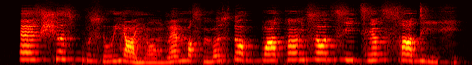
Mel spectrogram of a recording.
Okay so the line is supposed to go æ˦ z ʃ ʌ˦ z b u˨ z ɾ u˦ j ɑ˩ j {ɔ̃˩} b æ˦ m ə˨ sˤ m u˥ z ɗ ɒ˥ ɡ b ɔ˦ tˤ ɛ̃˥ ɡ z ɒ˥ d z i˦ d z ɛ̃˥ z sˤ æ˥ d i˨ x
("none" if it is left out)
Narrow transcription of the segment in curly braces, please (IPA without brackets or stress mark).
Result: ɔ̃˩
